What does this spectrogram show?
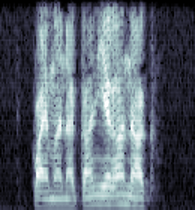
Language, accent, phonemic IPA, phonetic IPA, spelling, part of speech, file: Armenian, Eastern Armenian, /pɑjmɑnɑˈkɑn jeʁɑˈnɑk/, [pɑjmɑnɑkɑ́n jeʁɑnɑ́k], պայմանական եղանակ, noun, Hy-պայմանական եղանակ.ogg
- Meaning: conditional mood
